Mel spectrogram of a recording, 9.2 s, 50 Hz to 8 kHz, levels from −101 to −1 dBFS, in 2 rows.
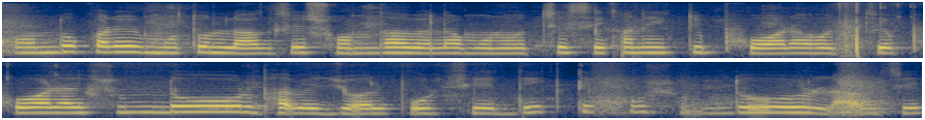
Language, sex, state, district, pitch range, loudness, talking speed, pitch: Bengali, female, West Bengal, Jhargram, 235-270 Hz, -21 LUFS, 125 wpm, 255 Hz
